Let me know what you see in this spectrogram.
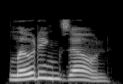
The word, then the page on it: loading zone: British English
